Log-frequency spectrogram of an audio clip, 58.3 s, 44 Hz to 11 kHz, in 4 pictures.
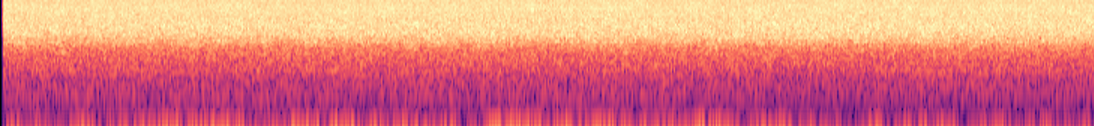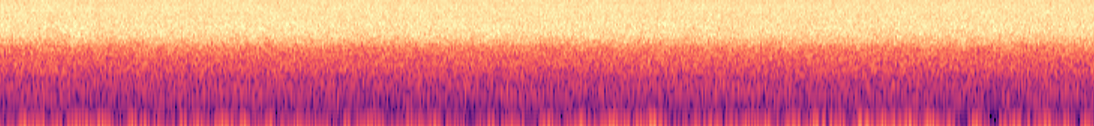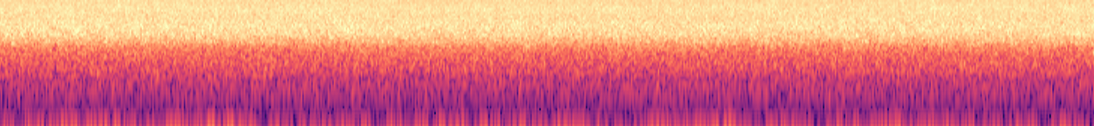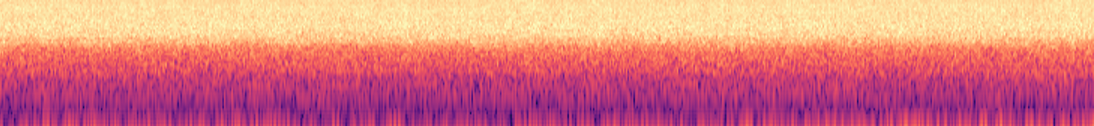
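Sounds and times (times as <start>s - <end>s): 
rain: 0.0s - 58.3s.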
